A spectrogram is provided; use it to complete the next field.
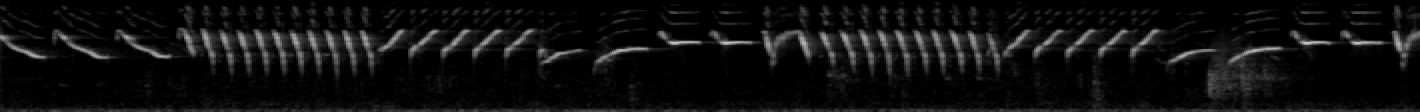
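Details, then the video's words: Singing canary delivering rapid chirping trills, falling whistled notes in quick series and high buzzy rolls, switching tours every couple of seconds. "The Singing Canary Tempts All The Canaries to Chirp"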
